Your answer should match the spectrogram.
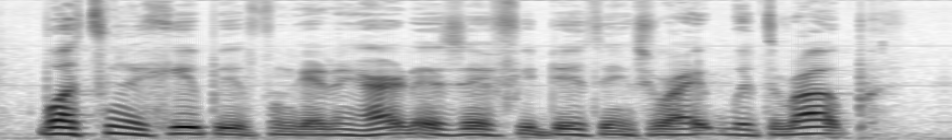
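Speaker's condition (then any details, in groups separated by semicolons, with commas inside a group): Ataxia; rare, progressive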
